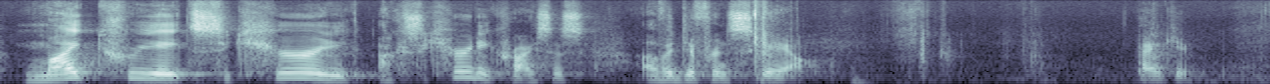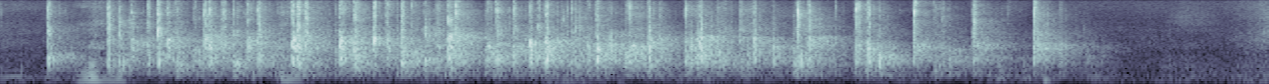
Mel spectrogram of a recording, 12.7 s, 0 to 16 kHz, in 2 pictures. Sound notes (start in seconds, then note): 6.5 audience applauding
